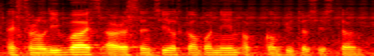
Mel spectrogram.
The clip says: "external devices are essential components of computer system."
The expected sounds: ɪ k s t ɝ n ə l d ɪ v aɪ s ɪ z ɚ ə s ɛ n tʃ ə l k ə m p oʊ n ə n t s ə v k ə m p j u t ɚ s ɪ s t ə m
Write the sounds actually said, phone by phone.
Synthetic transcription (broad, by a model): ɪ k s t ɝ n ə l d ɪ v aɪ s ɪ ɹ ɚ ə s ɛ n s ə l k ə m p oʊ n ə n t ə f k ə m p j u t ɚ s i s t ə m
